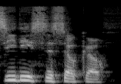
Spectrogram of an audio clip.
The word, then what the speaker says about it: Sidy Sissoko: But did I say that correctly? – Yes, that it's Sidy Sissoko.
